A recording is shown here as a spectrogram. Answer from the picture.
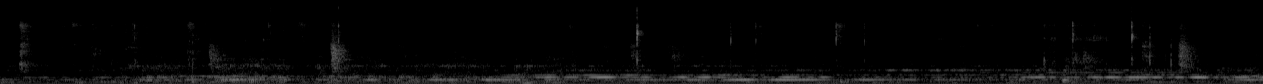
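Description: Quiet ticks and rustles from a beading needle and thread being stitched through seed beads and felt, the sharpest ticks about three and six seconds in, over faint background music with held notes.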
